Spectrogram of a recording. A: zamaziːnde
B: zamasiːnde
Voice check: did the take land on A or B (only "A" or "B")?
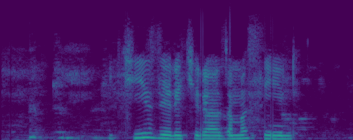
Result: B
